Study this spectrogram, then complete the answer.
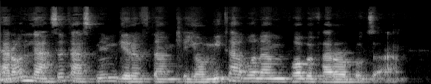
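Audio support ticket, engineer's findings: Call bitrate drop, 1.13–3.13 s. Speech turns coarse and watery, duller at the bottom of the dip for about 1.15 s. Encoder starved after bandwidth estimate fell, consistent with roughly 32 kbps cut to 15 kbps; recovers by 3.13 s.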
